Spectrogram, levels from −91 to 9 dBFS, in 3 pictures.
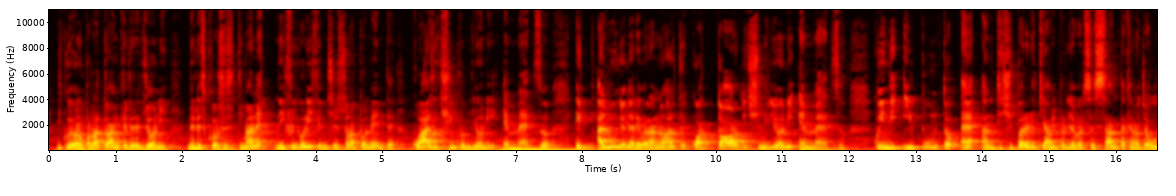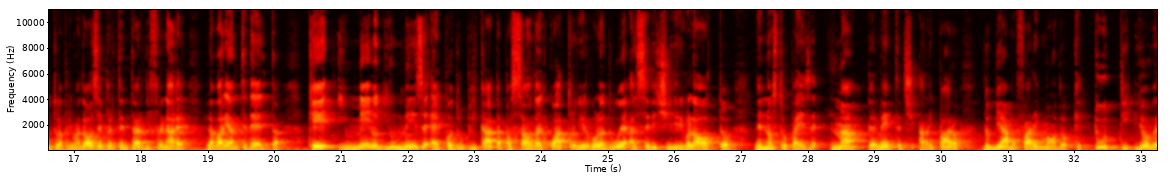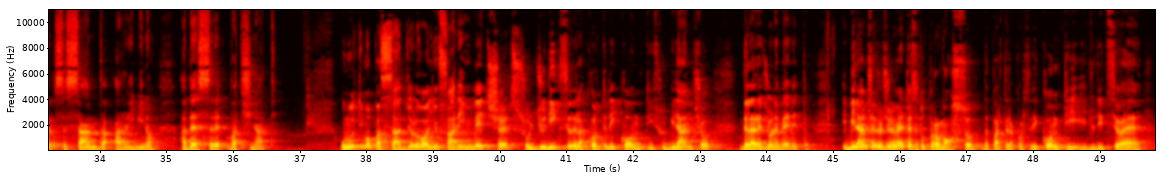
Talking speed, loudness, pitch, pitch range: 150 wpm, -19 LUFS, 125 Hz, 110-145 Hz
